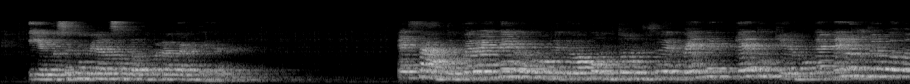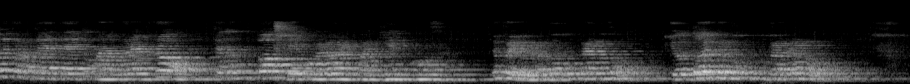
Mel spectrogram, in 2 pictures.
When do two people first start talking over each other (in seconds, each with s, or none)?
none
